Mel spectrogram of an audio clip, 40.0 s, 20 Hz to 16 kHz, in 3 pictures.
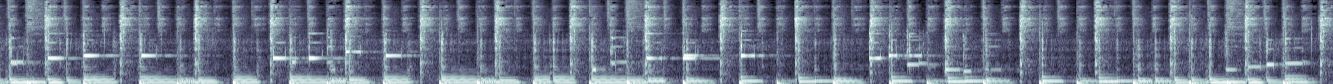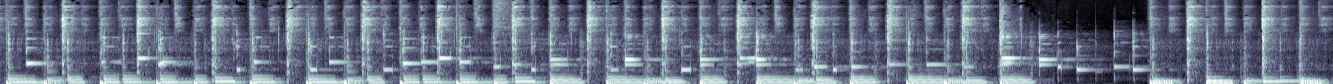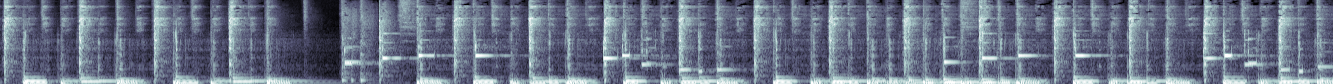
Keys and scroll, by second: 3.5 x.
